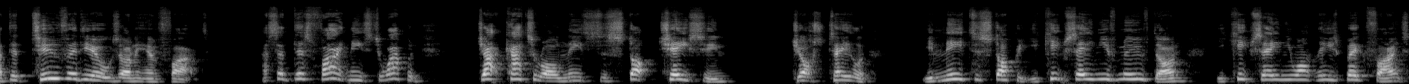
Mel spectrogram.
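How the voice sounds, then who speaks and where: Over a silent background in a very clean recording, the speaker goes fairly slowly, with very wide pitch swings and big changes in loudness. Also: man, high pitch for a man. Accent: British. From England. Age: 40s. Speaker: boxing YouTuber. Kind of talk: casual livestream chat. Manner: animated.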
